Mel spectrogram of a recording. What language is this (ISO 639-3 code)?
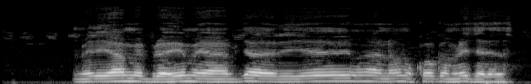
kin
